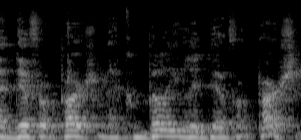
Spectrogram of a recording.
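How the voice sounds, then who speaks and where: The intonation stays fairly even. Audible room echo is present. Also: man. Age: 80s+. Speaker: caregiver. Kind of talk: interview testimony.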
